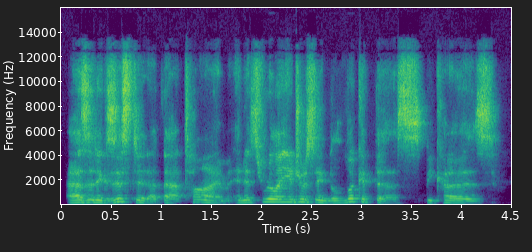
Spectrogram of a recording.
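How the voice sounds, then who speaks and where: A man's voice: a little high, moderate pace. Man lecturing while losing his voice. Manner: frequent throat clearing, pointing at a map. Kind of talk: recorded university lecture.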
